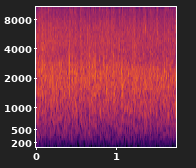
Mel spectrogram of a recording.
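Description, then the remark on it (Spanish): An audience at a church service claps loudly and steadily in praise to God, a dense wash of many hands with no individual claps standing out and no voices rising above it. “Aprendémosle palmas fuertes a nuestro Dios.”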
